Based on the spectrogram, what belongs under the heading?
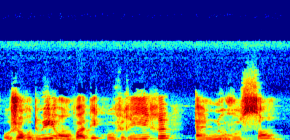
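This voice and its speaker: A woman's voice: mid-range voice, expressive, slow pace, a little mellow, dull audio. A woman teacher giving a reading lesson to young children, patiently repeating each word and splitting it into syllables. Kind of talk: French phonics lesson for children.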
